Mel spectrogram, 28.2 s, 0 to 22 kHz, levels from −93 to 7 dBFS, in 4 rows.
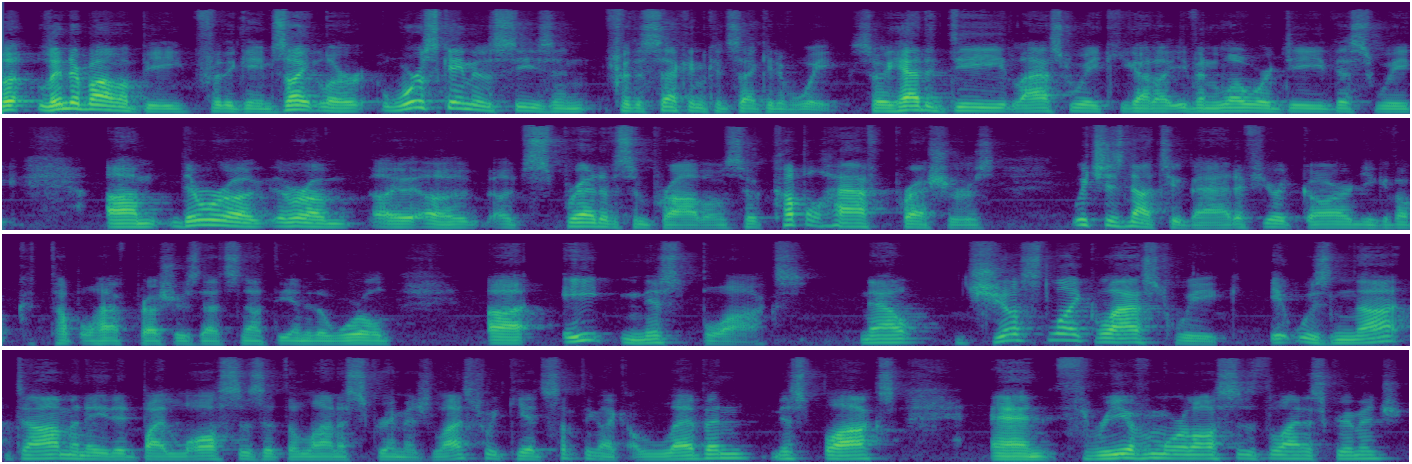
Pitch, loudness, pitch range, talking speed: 115 Hz, -26 LUFS, 105-130 Hz, 245 wpm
